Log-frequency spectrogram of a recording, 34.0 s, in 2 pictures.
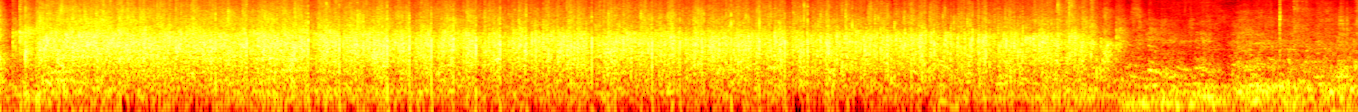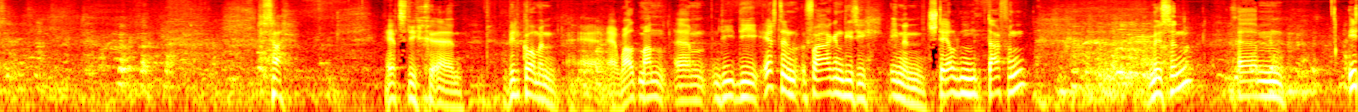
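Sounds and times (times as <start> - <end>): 
crowd applause: 0.0 - 14.4
laughter: 17.5 - 20.1, 30.1 - 33.9
speech: 20.4 - 20.7, 21.9 - 33.2.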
